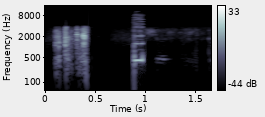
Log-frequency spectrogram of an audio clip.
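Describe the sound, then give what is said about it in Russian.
Short telephone tones beep on a mobile phone line after a brief burst of voice-like sound. A few clipped, mid-pitched beeps are spaced apart. “А это сотовый, наверное. Видишь, ну, гудки какие идут.”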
